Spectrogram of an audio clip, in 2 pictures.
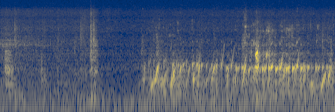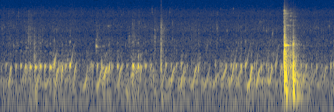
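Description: Liquid bubbling and pouring in laboratory glassware: a dense, steady patter of small pops that starts about two seconds in and runs on until a short sharp sound near the end. Before it comes a quiet stretch with a single faint click.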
